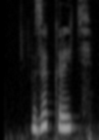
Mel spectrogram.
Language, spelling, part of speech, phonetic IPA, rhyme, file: Russian, закрыть, verb, [zɐˈkrɨtʲ], -ɨtʲ, Ru-закрыть.ogg
- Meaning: 1. to cover, to hide 2. to close, to shut 3. to shut down 4. to lock up, put away (put in jail)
